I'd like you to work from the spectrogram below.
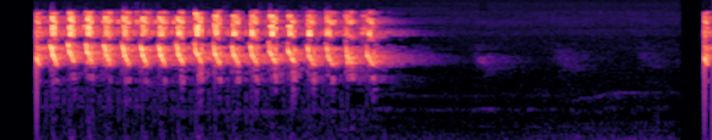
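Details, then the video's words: White-eye singing after being bathed: a quick, high, even series of about twenty bright chirps over roughly two seconds, then silence and the start of another chirp. "burung cililin habis di mandiin"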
